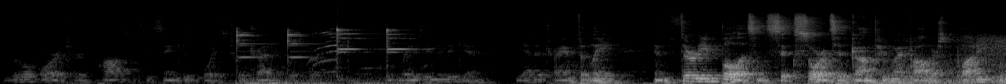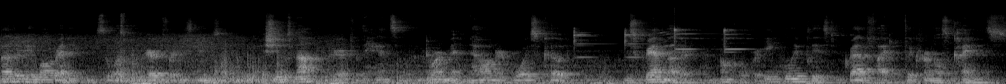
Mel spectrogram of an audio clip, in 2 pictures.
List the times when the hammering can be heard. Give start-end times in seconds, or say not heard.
2.4-4.3, 15.8-17.8.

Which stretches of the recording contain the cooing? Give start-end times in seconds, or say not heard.
not heard.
